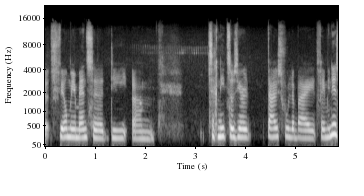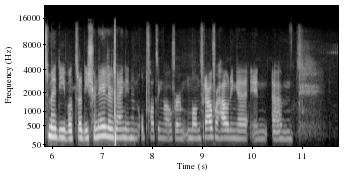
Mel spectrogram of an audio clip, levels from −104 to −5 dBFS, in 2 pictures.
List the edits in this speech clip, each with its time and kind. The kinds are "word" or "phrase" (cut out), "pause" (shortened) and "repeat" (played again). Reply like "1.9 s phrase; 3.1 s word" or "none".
none

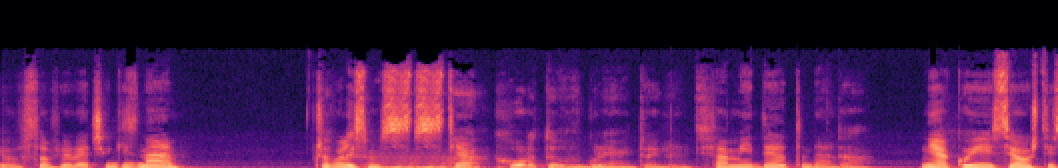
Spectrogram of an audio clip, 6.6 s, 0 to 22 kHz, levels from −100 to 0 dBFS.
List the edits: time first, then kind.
2.6 s repeat; 3.1 s phrase

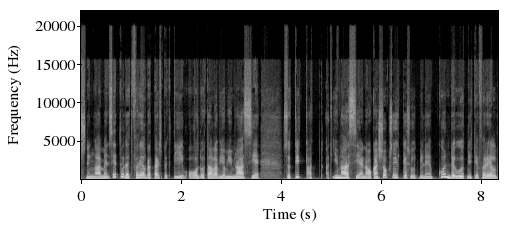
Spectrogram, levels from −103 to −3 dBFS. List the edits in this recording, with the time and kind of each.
4.5 s word; 7.1 s pause

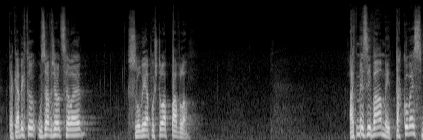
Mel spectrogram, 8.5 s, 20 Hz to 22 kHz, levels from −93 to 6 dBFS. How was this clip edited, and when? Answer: 7.1 s word

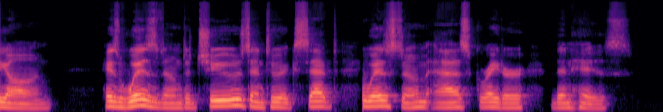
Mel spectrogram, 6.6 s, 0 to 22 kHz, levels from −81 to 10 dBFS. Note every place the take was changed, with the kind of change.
3.6 s word

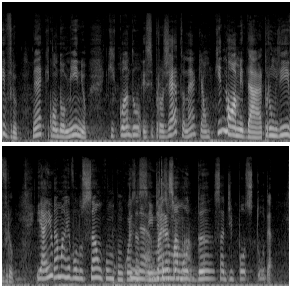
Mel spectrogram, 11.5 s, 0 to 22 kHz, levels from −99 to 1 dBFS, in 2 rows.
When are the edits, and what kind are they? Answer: 0.9 s phrase; 2.8 s word; 4.1 s phrase; 5.2 s word; 6.8 s phrase; 8.0 s word

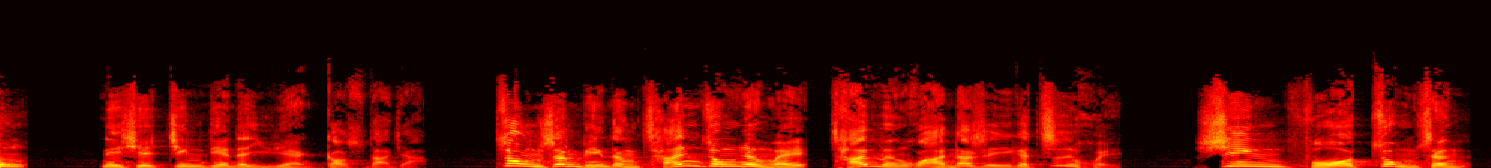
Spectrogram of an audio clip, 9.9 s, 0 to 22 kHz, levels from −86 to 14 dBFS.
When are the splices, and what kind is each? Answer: 5.5 s pause

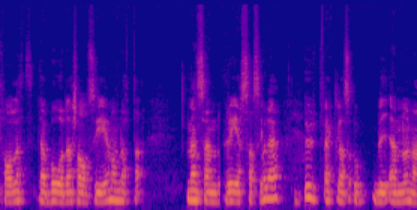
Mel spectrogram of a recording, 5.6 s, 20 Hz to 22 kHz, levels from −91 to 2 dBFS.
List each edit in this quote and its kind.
1.0 s phrase; 2.9 s word; 3.5 s word

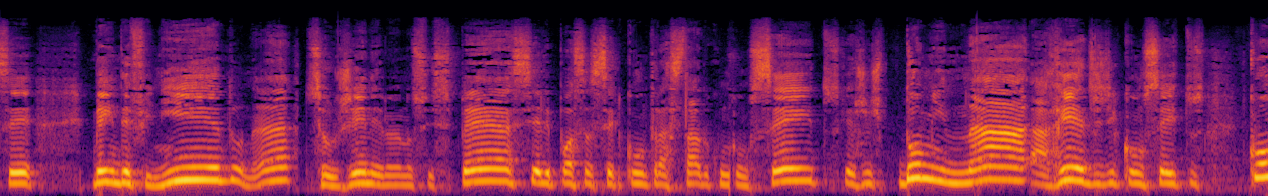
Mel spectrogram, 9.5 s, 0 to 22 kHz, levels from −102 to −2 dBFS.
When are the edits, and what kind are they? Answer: 2.2 s pause; 4.6 s word; 5.5 s word; 6.6 s word; 7.7 s word

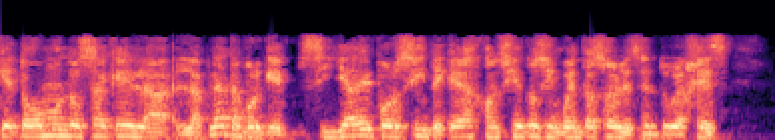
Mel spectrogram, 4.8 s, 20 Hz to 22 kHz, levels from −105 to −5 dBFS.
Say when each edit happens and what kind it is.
none

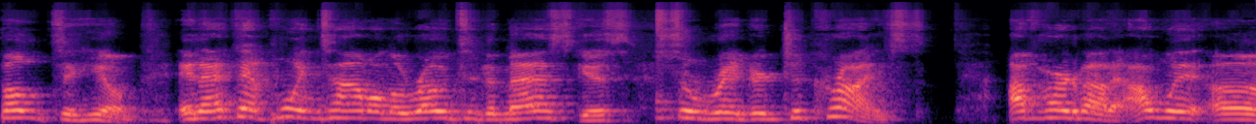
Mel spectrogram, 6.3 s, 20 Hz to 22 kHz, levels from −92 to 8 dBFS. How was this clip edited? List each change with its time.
3.3 s word

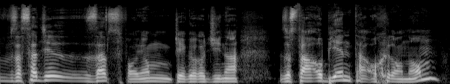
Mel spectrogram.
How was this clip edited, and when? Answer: 1.1 s word; 1.8 s word

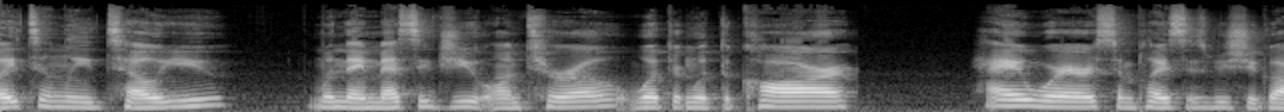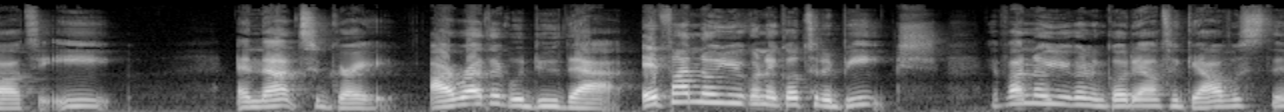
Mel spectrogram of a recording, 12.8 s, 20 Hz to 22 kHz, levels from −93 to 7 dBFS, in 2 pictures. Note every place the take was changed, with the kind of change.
3.4 s phrase; 9.0 s word

